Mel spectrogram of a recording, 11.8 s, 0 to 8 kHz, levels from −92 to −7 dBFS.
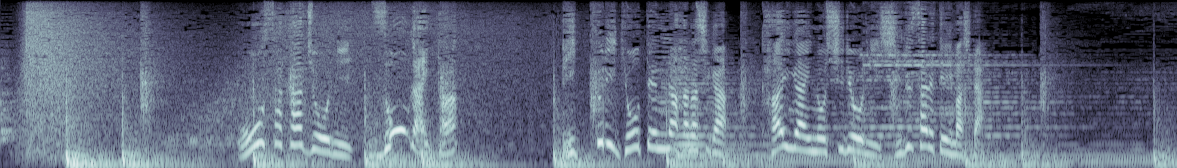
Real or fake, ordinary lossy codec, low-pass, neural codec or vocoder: real; none; none; none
